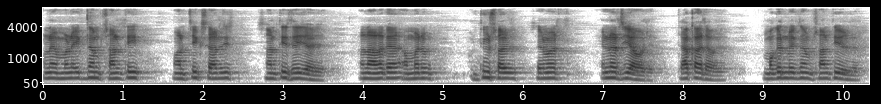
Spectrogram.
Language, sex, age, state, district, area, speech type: Gujarati, male, 60+, Gujarat, Valsad, rural, spontaneous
